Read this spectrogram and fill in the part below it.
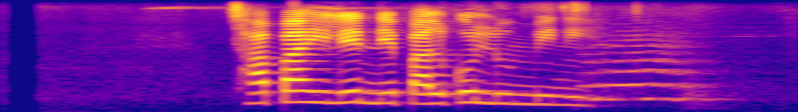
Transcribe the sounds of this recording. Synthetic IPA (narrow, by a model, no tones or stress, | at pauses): t͡sʰapaɦilenepalkolumbini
